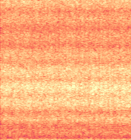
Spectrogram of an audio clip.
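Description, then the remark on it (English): Sudden heavy rain pelts the windshield of a car driving on a byway in a dense, even hiss over a steady low rumble, continuous and unbroken for the whole stretch, with no voices. “That's just the rain off the windshield.”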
